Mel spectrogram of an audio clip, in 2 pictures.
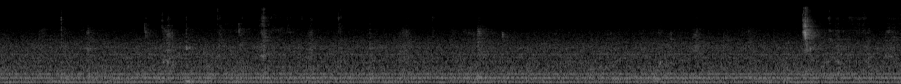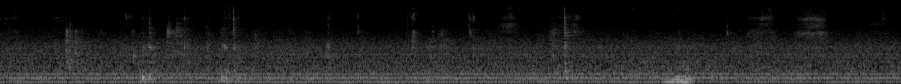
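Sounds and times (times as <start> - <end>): electrical hum: 0.0 - 18.0
person chewing soft food: 0.4 - 18.0
short low vocal sound: 15.5 - 16.2.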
